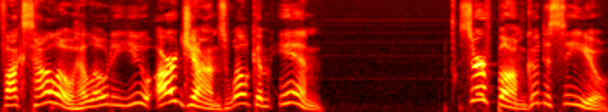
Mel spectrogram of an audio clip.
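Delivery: rising pitch, very high. Stream host greets chat viewers one by one, voice rising higher with each greeting. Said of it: "my voice is getting higher with each greeting".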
